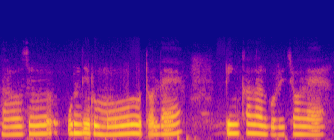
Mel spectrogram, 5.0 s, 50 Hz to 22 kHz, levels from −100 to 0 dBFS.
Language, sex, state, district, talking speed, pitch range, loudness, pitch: Chakma, female, Tripura, Unakoti, 110 wpm, 200-245 Hz, -15 LUFS, 225 Hz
